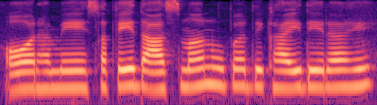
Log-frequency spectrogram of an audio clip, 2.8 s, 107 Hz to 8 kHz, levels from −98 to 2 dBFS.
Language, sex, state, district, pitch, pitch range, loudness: Hindi, female, Madhya Pradesh, Bhopal, 225 Hz, 215-235 Hz, -14 LUFS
